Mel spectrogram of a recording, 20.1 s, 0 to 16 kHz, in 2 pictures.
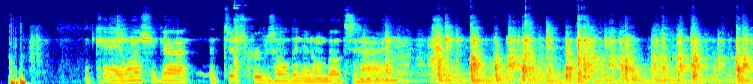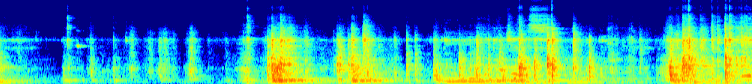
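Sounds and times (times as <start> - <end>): metal tools clinking and scraping: 3.0 - 3.8.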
